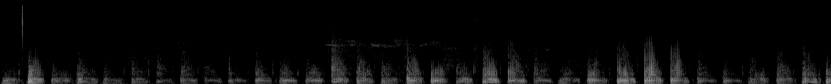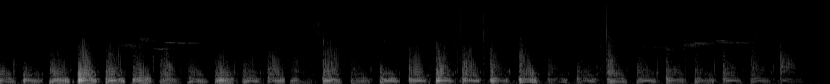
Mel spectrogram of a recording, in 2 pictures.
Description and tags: Weird sound made with a rubber-band. Unfortunately, some birds sing in the background...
